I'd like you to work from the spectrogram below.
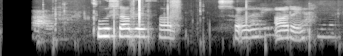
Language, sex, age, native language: Icelandic, male, 9, Icelandic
